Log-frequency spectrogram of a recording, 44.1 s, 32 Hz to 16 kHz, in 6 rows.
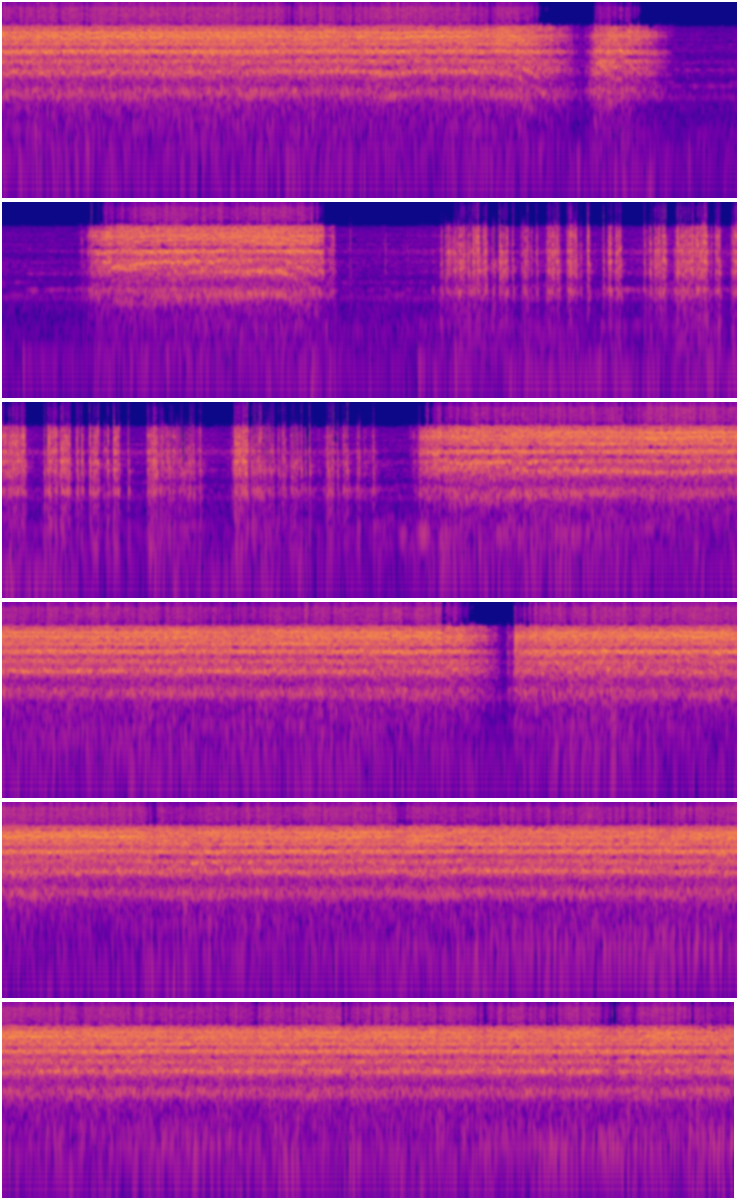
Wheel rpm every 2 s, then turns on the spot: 210, 230, 170, 20, 150, 50, 20, 30, 20, 80, 220, 230, 230, 120, 210, 220, 220, 230, 220, 230, 230, 230.
10-18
